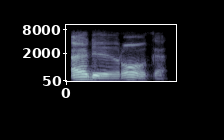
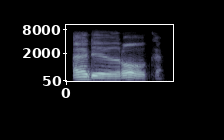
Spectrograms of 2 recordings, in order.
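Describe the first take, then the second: No difference in how they are said.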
